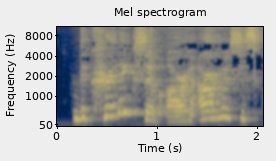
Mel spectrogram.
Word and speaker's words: Aarhus: Am I pronouncing Aarhus, that? – Yeah. – Aarhus.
